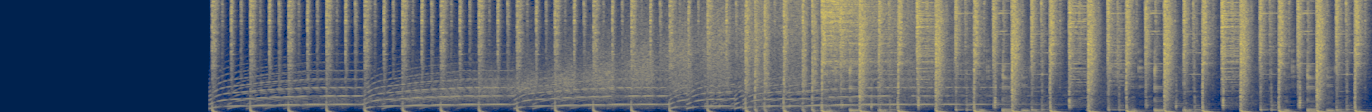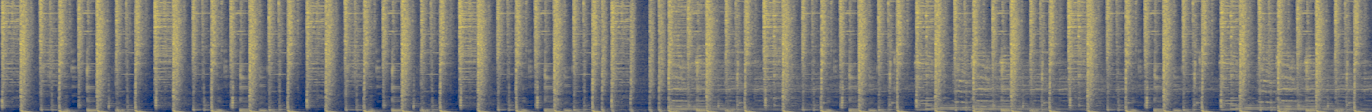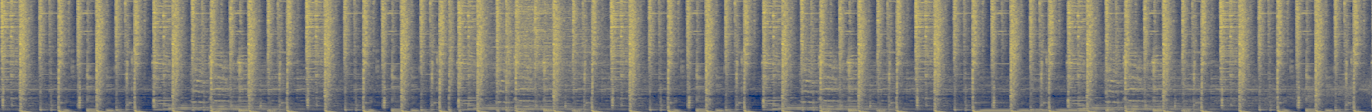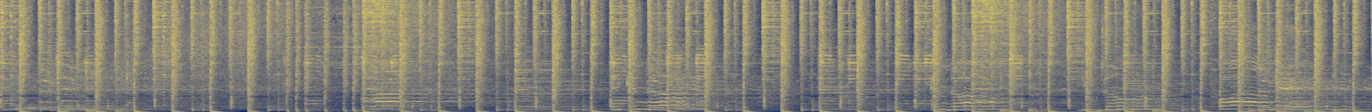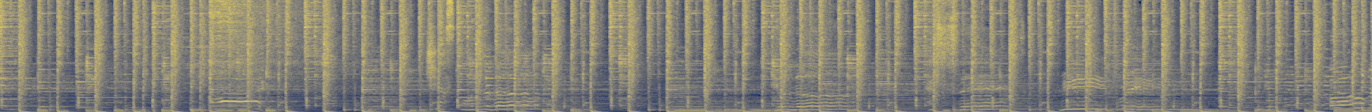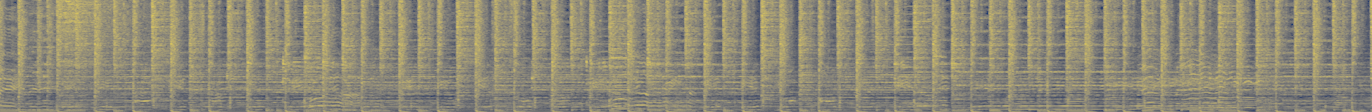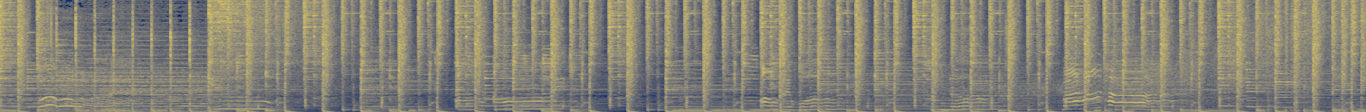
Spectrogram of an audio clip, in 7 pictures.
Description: Expect, Disco, Soulful, Latin, House and more!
